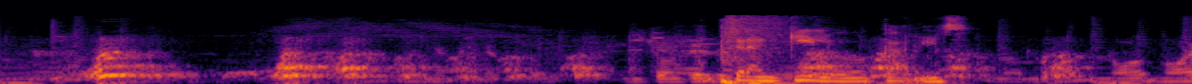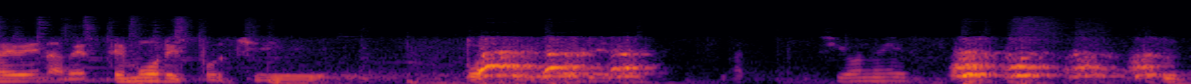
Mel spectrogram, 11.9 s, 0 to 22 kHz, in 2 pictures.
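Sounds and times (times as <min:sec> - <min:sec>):
dogs barking: 0:00.3 - 0:03.2, 0:03.9 - 0:05.6, 0:08.2 - 0:09.4, 0:10.7 - 0:11.8
speech: 0:03.3 - 0:05.0, 0:05.7 - 0:09.3, 0:10.1 - 0:11.8.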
